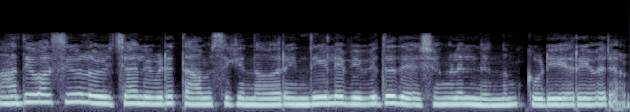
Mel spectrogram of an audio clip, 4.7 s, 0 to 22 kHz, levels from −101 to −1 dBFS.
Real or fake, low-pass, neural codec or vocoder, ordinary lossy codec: fake; 7.2 kHz; codec, 16 kHz, 16 kbps, FunCodec, trained on LibriTTS, 50 frames a second; MP3, 64 kbps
